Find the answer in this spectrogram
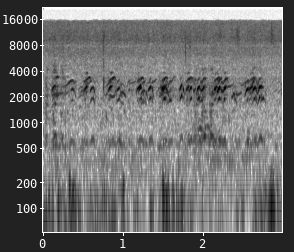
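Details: Andean flamingos in the Atacama Desert: steady nasal, honking chatter from a flock, repeated in quick bursts, with low wind rumble beneath.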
